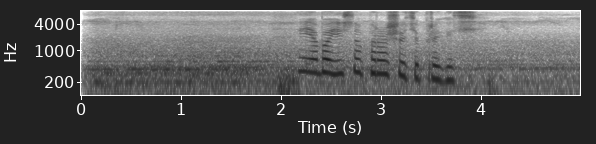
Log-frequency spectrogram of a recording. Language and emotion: Russian, neutral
